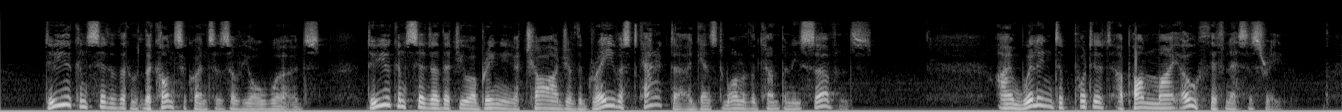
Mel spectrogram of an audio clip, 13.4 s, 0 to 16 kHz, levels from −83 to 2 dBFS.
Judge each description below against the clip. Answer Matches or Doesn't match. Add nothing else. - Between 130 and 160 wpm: Doesn't match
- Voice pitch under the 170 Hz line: Matches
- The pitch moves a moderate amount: Doesn't match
